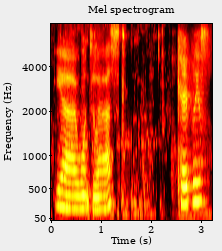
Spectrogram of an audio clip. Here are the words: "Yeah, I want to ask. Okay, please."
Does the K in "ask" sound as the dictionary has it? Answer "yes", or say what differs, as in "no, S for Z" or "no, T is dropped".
yes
